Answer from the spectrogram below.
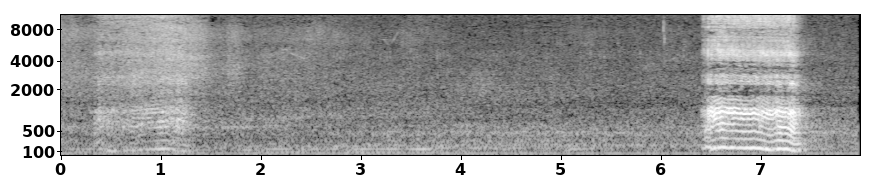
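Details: Sleeping Shih Tzu dog snoring: a low, buzzing snore on one breath, a quieter one earlier, and steady room hum.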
